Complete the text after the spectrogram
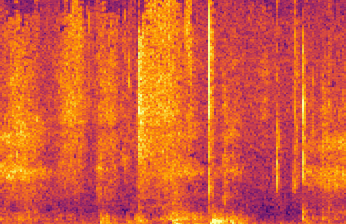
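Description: A cat crunches dry food from a bowl.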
